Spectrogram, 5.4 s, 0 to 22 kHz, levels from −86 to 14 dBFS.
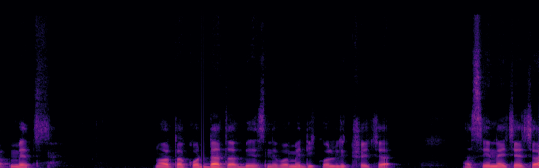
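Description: At 2.02 to 2.04 s, right after "notok ko", there's a gap between stream segments: about 21 ms of hard-edged silence, consistent with a small timestamp gap between segments, before "database nebo medical literature" resumes.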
